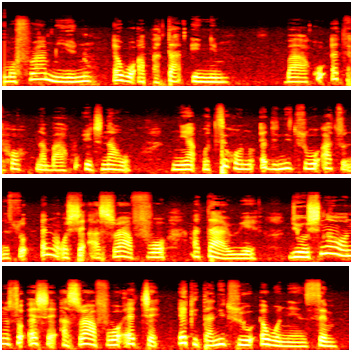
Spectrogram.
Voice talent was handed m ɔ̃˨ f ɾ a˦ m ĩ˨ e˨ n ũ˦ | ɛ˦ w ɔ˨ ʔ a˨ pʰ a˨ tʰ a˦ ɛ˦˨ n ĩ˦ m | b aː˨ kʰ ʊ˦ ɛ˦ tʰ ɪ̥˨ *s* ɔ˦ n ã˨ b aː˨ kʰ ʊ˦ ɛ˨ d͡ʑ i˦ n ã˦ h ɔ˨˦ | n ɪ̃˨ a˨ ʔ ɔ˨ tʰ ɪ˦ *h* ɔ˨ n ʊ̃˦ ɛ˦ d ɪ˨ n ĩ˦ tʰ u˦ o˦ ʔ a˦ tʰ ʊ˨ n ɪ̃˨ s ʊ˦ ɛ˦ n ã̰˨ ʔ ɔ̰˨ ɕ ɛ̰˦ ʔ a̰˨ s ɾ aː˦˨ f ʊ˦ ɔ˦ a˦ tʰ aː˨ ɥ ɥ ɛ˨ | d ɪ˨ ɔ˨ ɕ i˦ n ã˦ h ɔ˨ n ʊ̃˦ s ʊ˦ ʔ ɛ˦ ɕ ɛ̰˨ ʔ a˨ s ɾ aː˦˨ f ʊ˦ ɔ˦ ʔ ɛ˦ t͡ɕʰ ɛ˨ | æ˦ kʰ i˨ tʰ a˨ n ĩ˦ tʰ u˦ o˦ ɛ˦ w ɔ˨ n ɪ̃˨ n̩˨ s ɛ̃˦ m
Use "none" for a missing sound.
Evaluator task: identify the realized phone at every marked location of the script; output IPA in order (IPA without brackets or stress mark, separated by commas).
h, h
